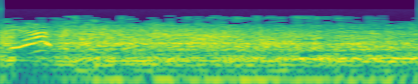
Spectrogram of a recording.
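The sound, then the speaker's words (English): Race car engines roar as cars from an earlier heat circle the track, a dense, continuous drone with a brief rising whine near the start. “what you hear are the other cars from the first race, or the first heat”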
